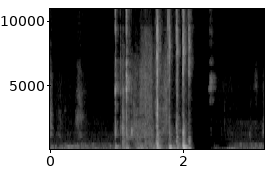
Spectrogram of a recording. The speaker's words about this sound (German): Wer hat hier das Mikro an? Den höre ich tippen.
